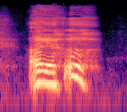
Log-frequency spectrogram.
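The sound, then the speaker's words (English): A voiced yawn in the morning: a drawn-out vocal sound of about one second in two swells, the second bending in pitch, then silence. “I'm sorry. So rude of me this morning, yawning and coughing.”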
